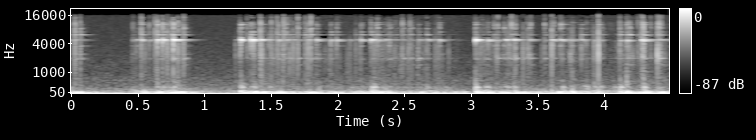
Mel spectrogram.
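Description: Long acrylic nails scratch with both hands across the ridged, raised scale pattern of a pressed glass lamp base. Bursts of bright, crackling scrapes come and go, with a thin high ringing tone running through them over a low background rumble.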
